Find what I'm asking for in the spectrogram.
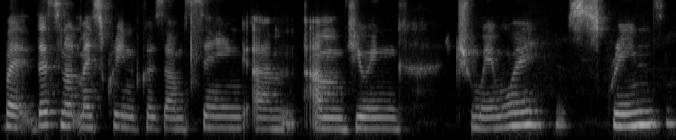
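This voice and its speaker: A woman from Rwanda, presenting a medical lecture over a video call and pausing often with ums. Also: mid-range voice, steady tone, rough recording. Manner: hesitant, frequent ums and uhs. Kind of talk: online conference presentation.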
